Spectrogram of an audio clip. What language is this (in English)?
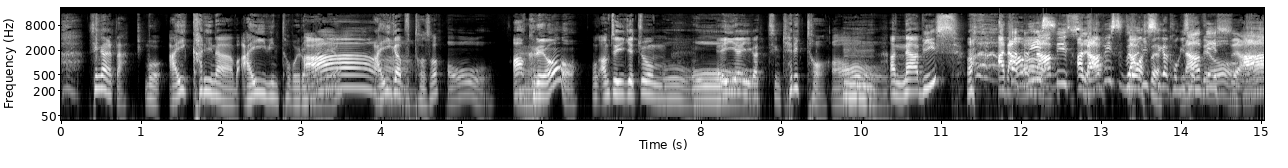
Korean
